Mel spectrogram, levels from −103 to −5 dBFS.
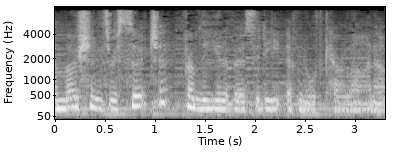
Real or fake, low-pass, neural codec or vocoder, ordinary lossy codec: fake; 7.2 kHz; vocoder, 24 kHz, 100 mel bands, Vocos; MP3, 32 kbps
